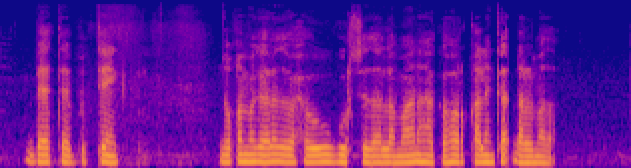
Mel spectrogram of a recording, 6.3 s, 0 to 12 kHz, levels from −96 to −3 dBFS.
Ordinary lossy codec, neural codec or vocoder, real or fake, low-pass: AAC, 32 kbps; vocoder, 44.1 kHz, 128 mel bands every 512 samples, BigVGAN v2; fake; 10.8 kHz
